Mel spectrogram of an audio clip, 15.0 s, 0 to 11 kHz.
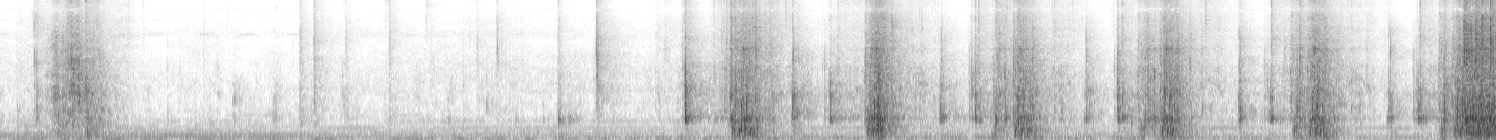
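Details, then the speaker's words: Stihl MS251C chainsaw that ran rough two weeks earlier (spark plug replaced, air filter gummed up) now won't start: repeated rasping cord pulls, about forty a minute, with no sustained firing; dirty, gummed carburetor suspected of causing hard starting. "so I'm thinking there's a carburetor problem let's dig into this"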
